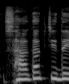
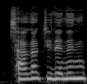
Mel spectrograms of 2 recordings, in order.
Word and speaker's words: 사각지대: 사각지대에서 사자는 죽을 사자를 쓰는데이 한자는 4와 같이 길게 발음하게 돼 있어서 사각지대가 아니라 사각지대라고 길게 발음합니다.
